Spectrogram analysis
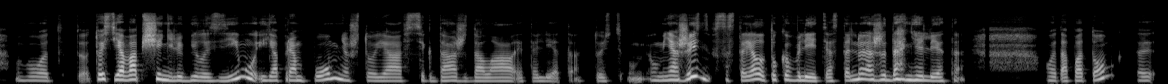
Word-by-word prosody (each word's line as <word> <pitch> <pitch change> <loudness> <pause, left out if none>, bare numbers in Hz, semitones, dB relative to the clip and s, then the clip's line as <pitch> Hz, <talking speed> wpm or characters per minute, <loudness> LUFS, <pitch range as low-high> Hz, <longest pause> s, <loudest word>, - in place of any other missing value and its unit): вот. 180 -2 -8 0.2
То - - -11
то 235 - 0
есть 240 -2 +3
я 210 -1 +8
вообще 225 +2 +6
не 195 -4 +2
любила 175 -1 -2
зиму, 220 - 0
и 185 - -5
я 185 0 -1
прям 185 -1 -2
помню, 220 +5 0
что 175 -2 -8
я 165 0 -3
всегда 170 +1 -6
ждала 160 0 -4
это 155 +1 -13
лето. 160 0 -11
То - - -11
есть 155 +1 -13
у 255 - -15
м 255 0 -12
у 190 - -8
меня 200 +2 +2
жизнь 275 - +5
состояла 200 +4 -1
тока 210 0 -3
в 185 - -5
лете, 165 -3 0
остальное 205 +8 +1
ожидание 215 -1 +3
лета. 170 -3 -4 0.8
Вот, 180 -3 -9
а, 160 - -2
потом 175 - -3 0.2
как-то 180 -1 -9
185 Hz, 190 wpm, -22 LUFS, 165-215 Hz, 0.8 s, я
